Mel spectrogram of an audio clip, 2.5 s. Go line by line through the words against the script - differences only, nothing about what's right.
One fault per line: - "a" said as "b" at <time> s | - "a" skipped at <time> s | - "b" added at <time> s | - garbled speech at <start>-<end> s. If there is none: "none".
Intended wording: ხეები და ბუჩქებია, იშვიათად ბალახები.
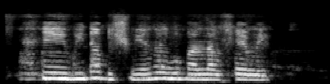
- "ბუჩქებია" skipped at 0.7 s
